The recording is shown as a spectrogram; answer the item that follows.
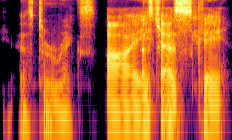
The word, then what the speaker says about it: asterisk: Asterisk. Sk. Not X. Not X. Okay. It's ASTRISK. TER. Asterisk. ISK.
